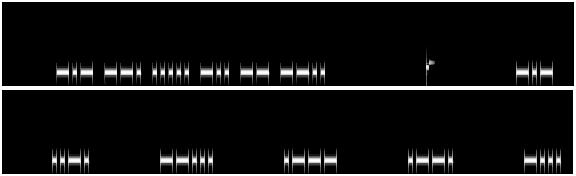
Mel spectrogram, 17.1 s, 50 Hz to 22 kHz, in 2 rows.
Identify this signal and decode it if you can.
Morse code, heard as a keyed tone, about 20 wpm, spaced as for 10 wpm, 700 Hz. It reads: KG5DMZ KF7JPB
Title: USA Call Signs - 6 Characters - 6x Character Spacing - 20wpm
